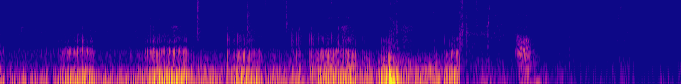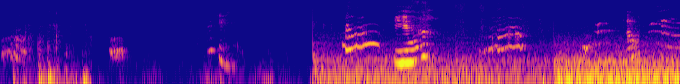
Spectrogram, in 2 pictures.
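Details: Female Maine Coon kitten, five months old, purring at first, then quiet with a few short sounds, then purring again under a run of rising, chirpy trills and small meows.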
